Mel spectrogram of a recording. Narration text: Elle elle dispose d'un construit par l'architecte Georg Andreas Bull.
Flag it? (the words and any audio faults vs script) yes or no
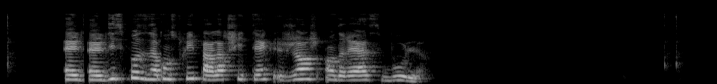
no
